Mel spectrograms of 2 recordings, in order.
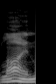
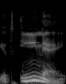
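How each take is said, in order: First: The word starts with an L sound. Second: The word starts with a vowel sound. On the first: The speaker calls it wrong. "I was one of them for a g- good while. I was like" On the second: The speaker calls it right. "It's like, it's Ine"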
